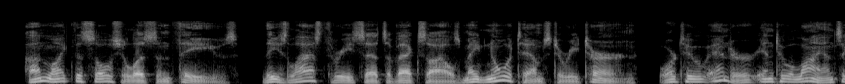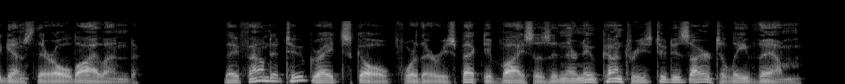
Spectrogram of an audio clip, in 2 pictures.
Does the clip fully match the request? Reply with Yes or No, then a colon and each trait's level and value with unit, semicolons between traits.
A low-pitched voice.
Yes: very low, 95 Hz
